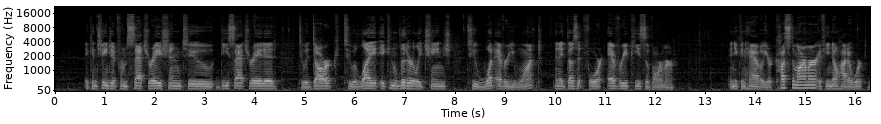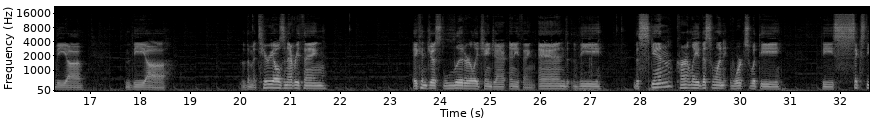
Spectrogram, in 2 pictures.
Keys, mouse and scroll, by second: 1.5 right click, 2.3-4.2 drag, 4.7 right click, 5.5-8.2 drag, 9.5 right click, 10.6-14.3 drag, 14.9 right click, 16.0-20.3 drag, 21.1 right click, 22.1-25.1 drag, 26.0 right click, 26.8 ctrl+Tab, 27.5 right click, 28.7-29.3 scroll down 3.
